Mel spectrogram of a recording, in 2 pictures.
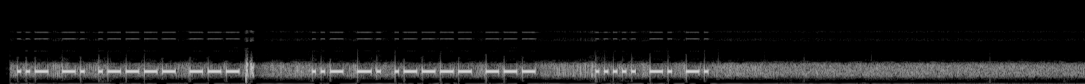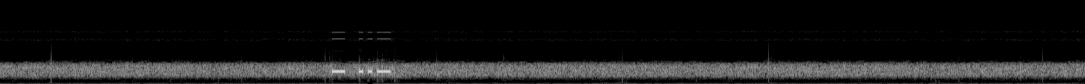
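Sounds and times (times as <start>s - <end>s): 
morse code tones on 28.008 MHz: 0.2s - 2.4s, 3.1s - 5.4s, 6.0s - 7.1s.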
